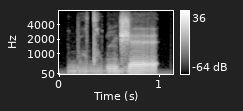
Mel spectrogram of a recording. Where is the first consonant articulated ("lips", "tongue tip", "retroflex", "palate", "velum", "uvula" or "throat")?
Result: lips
